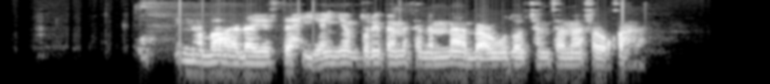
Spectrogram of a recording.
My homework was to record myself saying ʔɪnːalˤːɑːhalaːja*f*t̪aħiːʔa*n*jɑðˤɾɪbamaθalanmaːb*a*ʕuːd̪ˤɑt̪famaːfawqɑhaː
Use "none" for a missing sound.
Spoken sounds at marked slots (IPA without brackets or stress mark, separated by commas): s, n, a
